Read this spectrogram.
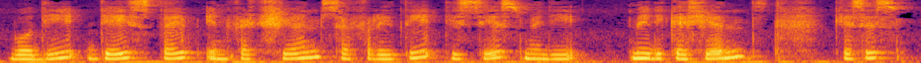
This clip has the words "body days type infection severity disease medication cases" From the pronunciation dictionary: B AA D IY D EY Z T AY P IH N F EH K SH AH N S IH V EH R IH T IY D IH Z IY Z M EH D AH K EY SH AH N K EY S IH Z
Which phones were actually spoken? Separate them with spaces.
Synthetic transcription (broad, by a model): B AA D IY D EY S T AY P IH N F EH K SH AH N S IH F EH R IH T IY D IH S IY S M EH D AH K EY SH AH N K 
